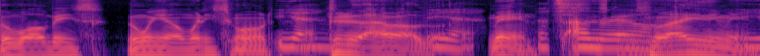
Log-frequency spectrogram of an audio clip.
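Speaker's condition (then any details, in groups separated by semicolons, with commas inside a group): Motor neurone disease; voice became very nasal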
